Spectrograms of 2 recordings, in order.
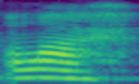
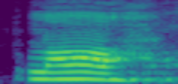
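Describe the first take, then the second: First: The syllable is pronounced thin and light. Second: The syllable is pronounced thick and heavy. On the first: "kalau dia dibaca tarkik itu bacanya" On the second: "Kalau tafkhim"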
